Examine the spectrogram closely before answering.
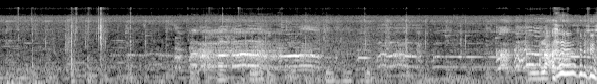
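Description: A rooster crowing: one long crow starting about three seconds in, with another pitched call near the end.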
